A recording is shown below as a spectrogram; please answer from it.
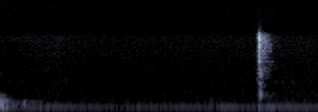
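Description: Near silence with a faint steady low hum, broken by a single short click just before the end.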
